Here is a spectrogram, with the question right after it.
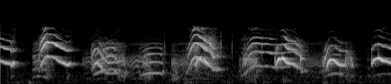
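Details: Four-day-old Border Collie puppies of Clannad Border Collies, a noisy litter on Super Sunday 2012, give high harmonic squeals and whines, each arching up then falling, about seven cries in quick overlapping succession.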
